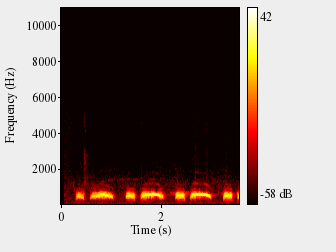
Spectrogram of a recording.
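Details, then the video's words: Spotted dove kept as a decoy bird, calling in the 'thổ' voice style with thúc and gù cooing: short clipped coos alternate with longer, slightly falling drawn-out coos, about eight notes in under four seconds, on a silent background. "Chim Cu Mồi, cu gáy giọng thổ Thúc+ Gù gáy gọi"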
